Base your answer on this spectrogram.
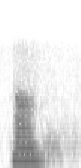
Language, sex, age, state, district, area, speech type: Malayalam, female, 30-45, Kerala, Thiruvananthapuram, urban, conversation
